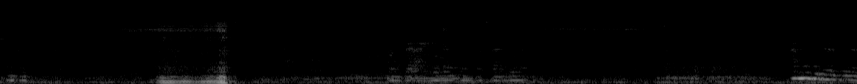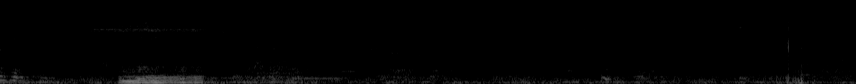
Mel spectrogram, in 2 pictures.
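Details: Beagle snoring while asleep after bathing: low rumbling breaths with soft whistling and snorting recurring at intervals, faint background talk.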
